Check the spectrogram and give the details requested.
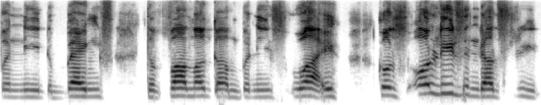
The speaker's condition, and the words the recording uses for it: Cerebral palsy. It can affect you physically or mentally, but I'm not mentally affected, only the physical, the walking and the speech and the coordination part.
